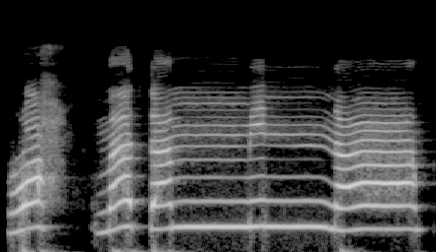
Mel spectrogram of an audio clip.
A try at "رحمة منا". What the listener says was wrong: آرام سے رحمتم منا نہیں یہ تو آپ بیچ میں کاٹنے لگ گئے ہیں رحمتم منا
